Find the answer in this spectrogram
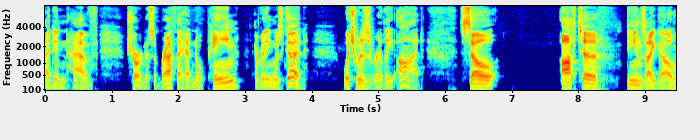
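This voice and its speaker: Against a silent background in a very clean recording, a man speaks at a moderate pace in a bright, sharp tone. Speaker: podcast co-host and patient. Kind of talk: storytelling, comedic. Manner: loud, animated.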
